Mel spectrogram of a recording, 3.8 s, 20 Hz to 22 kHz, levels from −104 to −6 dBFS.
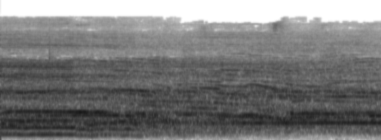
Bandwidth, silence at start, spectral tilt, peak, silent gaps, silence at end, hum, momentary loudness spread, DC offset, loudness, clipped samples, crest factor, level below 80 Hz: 13.5 kHz; 0 s; -2.5 dB/octave; -4 dBFS; none; 0 s; none; 4 LU; under 0.1%; -17 LUFS; under 0.1%; 12 dB; -68 dBFS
